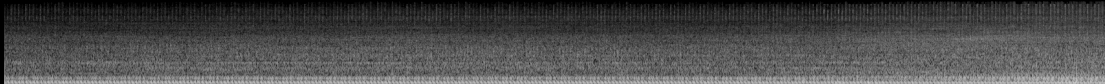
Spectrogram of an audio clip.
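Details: 2000 Audi A4 1.8T, 110k miles, abused: rough, uneven idle with puffing, ticking exhaust pulse; ring land failure giving low compression (dry 88,88,80,72; wet 160,163,159,132), heavy blow-by, exhaust leaks.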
